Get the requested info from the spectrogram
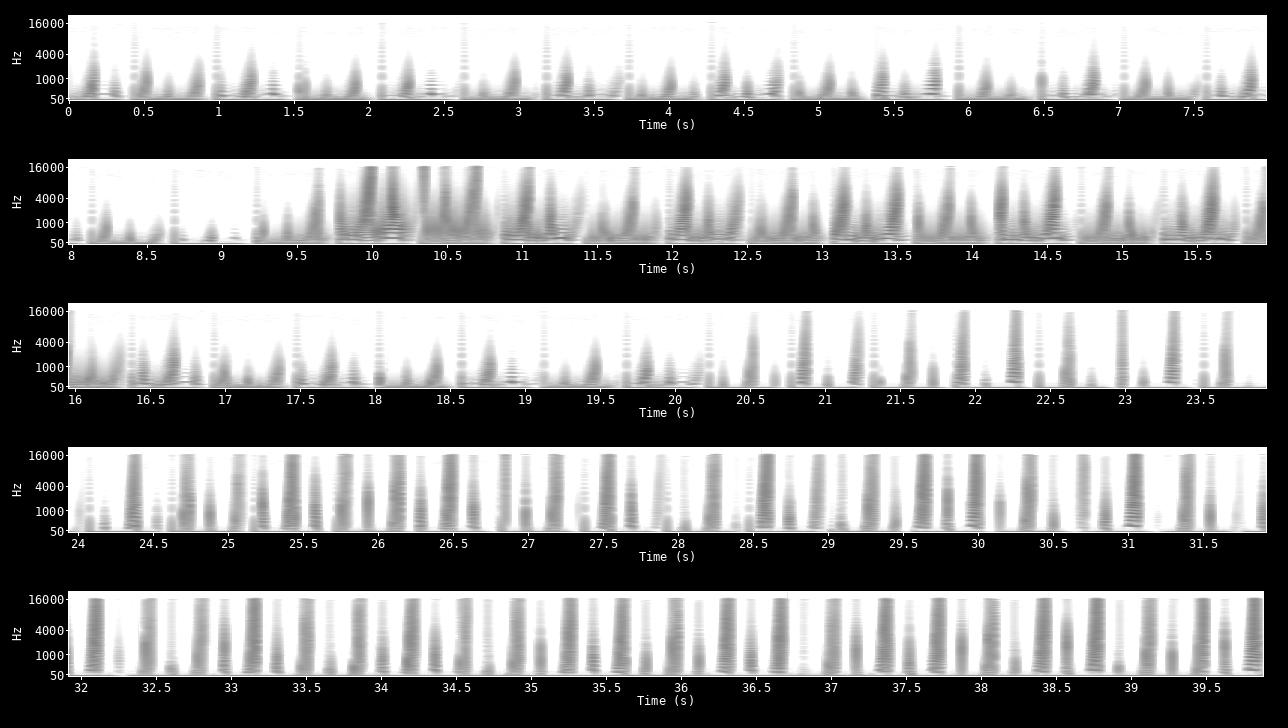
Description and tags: One in a series of long strange sounds and sequences while turning knobs and pushing buttons on a Synthi A.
